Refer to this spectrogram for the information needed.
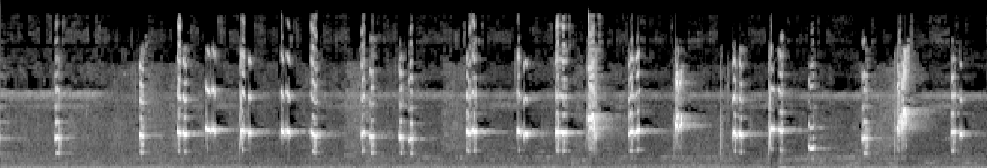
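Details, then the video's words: Sunbird (kolibri ninja) song for training young birds to start singing: a steady run of sharp, very high chip notes repeated roughly four times a second, some slurred upward, with low hum behind. "Burung kolibri ninja bahan ombyokan cepat gacor"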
